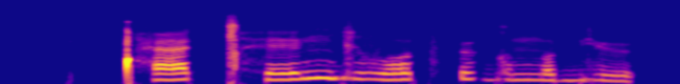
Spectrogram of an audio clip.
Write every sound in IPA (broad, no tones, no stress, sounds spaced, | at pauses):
ǃʰ æ ǀʰ e ŋ ɡ i v o t͡sʼ ʉ ɡ o n̪ o bʲ ʉ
